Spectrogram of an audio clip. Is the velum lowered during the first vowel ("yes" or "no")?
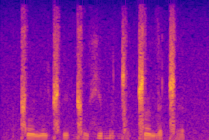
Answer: yes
